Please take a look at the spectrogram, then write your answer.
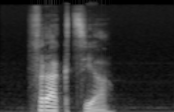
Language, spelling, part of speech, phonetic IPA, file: Polish, frakcja, noun, [ˈfrakt͡sʲja], Pl-frakcja.ogg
